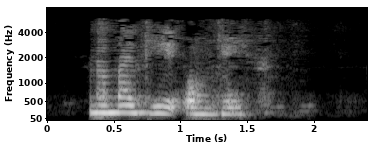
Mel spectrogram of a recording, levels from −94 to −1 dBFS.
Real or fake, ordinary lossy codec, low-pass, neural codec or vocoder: fake; MP3, 24 kbps; 7.2 kHz; codec, 44.1 kHz, 1.7 kbps, Pupu-Codec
